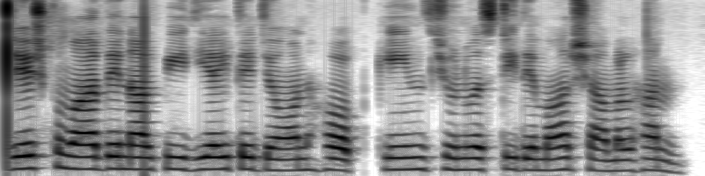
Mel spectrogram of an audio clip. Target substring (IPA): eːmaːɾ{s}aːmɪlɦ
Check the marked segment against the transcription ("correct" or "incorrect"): incorrect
